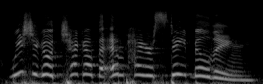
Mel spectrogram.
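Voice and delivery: put-on girl in the car chiming in; eager kid. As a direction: chirp it like an excited kid. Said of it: "Chandra said".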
